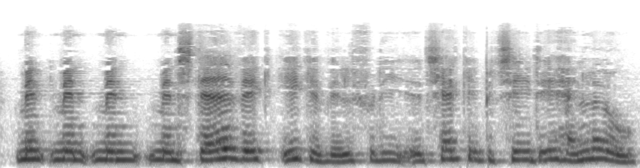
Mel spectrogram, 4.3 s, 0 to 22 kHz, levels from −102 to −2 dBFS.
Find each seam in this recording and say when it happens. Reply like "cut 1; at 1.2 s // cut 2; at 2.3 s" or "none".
none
